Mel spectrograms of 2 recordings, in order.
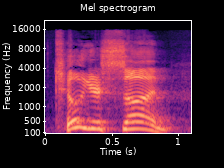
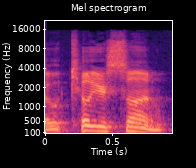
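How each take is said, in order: First: Very high, emphatic mock exasperation; high-pitched insistence, falling hard at the end; insistent repeat. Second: Offhand command, falling at the end; mildly raised, matter-of-fact acted instruction; casual order. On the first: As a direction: repeat the order as if to someone slow. God repeats the order insistently. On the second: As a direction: toss out the order as if it were obvious. God's first order to Abraham.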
